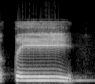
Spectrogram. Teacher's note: قاف کے بعد جو یا آ رہا ہے یہ یا مدہ ہے کیونکہ یا ساکن سے پہلے جب زیر ہو تو یا مدہ ہوتا ہے. ایک الف کی مقدار اس کو لمبا کر کے پڑھیں گے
